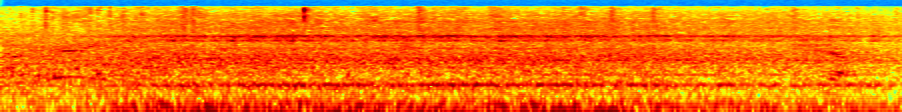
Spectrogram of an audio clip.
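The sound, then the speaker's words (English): A ferry engine drones loudly and without pause, recorded aboard the ferry right next to the engine: a deep rumbling roar with a steady mechanical hum and a thin high whine riding on top throughout. “in real life here, like we're right next to the engine, and it's quite intense”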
